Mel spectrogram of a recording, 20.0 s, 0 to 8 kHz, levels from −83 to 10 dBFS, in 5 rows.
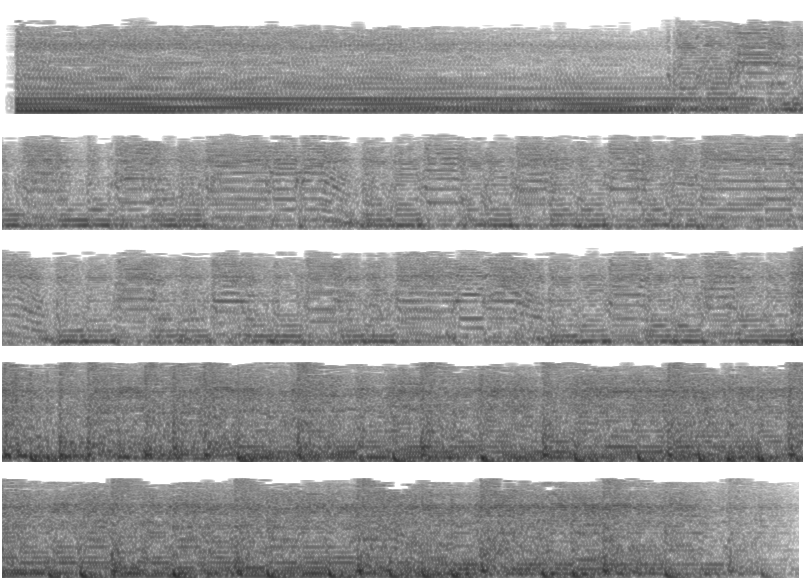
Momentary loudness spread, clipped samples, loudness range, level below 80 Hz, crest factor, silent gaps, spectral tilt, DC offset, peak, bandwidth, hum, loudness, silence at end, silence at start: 8 LU; under 0.1%; 8 LU; -26 dBFS; 18 dB; none; -10 dB/octave; under 0.1%; 0 dBFS; 5.8 kHz; none; -18 LUFS; 0 s; 0.05 s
